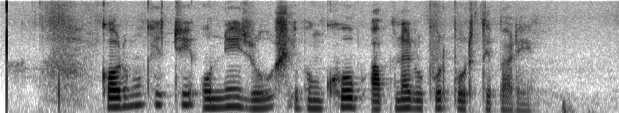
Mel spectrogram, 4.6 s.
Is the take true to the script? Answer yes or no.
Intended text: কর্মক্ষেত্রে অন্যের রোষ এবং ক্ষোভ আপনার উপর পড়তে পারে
yes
